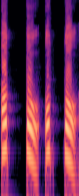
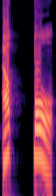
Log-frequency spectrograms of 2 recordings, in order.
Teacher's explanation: A pas ketika menyebutkan at to, itu a-nya tipis dulu, a. Baru ke tho tebal, jangan ut to, ut to, tapi at to.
